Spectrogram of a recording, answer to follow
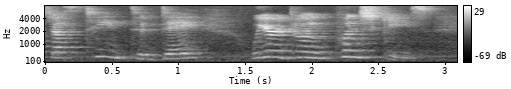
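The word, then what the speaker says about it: pączki: Today we are doing paczkis, and it's spelled P-A-C-Z-K-I, which is a weird spelling for the way it's pronounced. It's Polish, and you have it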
